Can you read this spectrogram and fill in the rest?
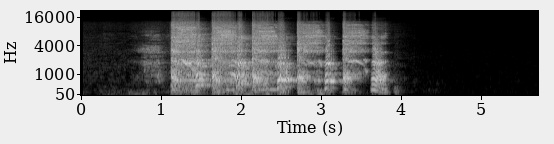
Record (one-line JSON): {"cough_length": "5.7 s", "cough_amplitude": 32768, "cough_signal_mean_std_ratio": 0.68, "survey_phase": "alpha (2021-03-01 to 2021-08-12)", "age": "45-64", "gender": "Female", "wearing_mask": "No", "symptom_none": true, "smoker_status": "Ex-smoker", "respiratory_condition_asthma": false, "respiratory_condition_other": false, "recruitment_source": "REACT", "submission_delay": "1 day", "covid_test_result": "Negative", "covid_test_method": "RT-qPCR"}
